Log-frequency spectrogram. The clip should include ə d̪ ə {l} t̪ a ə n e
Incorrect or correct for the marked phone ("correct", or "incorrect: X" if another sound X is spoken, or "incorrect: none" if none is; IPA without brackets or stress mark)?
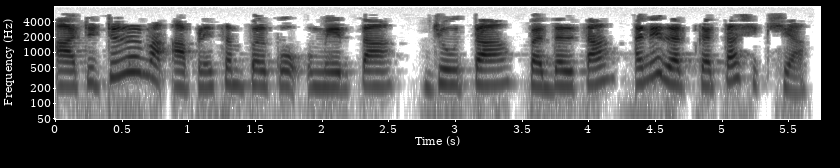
correct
